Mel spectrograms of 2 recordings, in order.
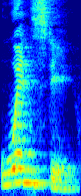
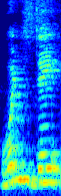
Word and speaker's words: Wednesday: The next word is वेंसडे. वेंसडे में हमारे पास जो डी है this is what? Silent letter. And Wednesday is a name of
